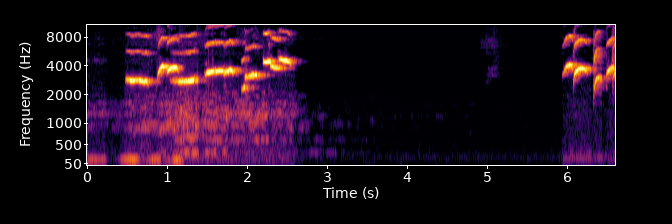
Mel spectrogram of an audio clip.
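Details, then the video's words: A young Oriental magpie-robin gives rapid, high whistled and chirpy notes mimicking house sparrow, with a soft low hum beneath. A pause follows, then a further burst of sharp chirps. "Kacer Muda ngriwik Isian burung gereja."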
